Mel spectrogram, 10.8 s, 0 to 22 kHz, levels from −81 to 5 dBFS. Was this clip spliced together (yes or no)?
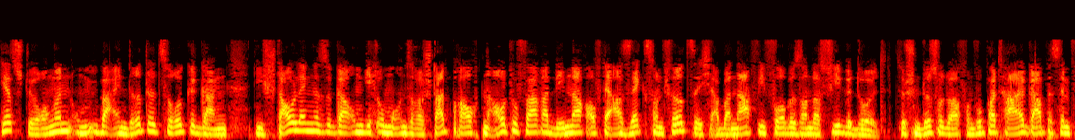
yes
